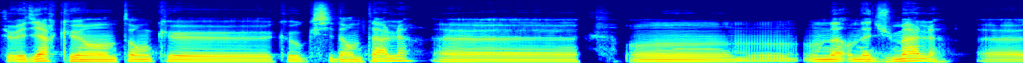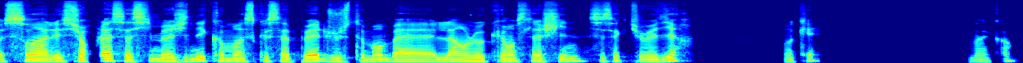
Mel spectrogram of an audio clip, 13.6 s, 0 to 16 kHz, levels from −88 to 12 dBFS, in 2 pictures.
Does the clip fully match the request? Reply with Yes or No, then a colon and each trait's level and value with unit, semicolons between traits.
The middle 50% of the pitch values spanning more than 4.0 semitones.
No: narrow, 2.5 semitones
